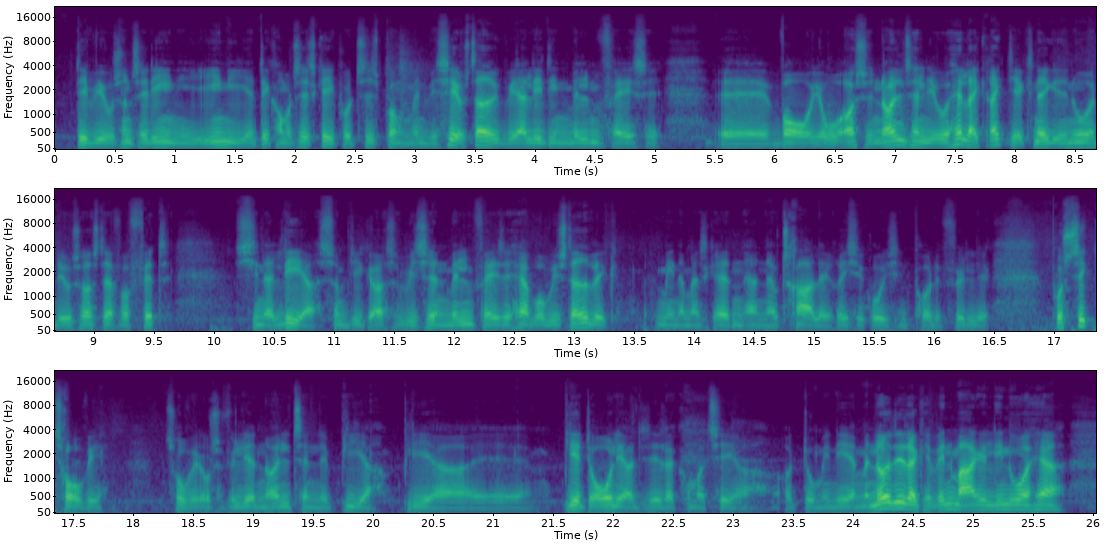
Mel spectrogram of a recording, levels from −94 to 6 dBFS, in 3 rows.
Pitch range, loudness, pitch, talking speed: 95-110 Hz, -30 LUFS, 100 Hz, 255 wpm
